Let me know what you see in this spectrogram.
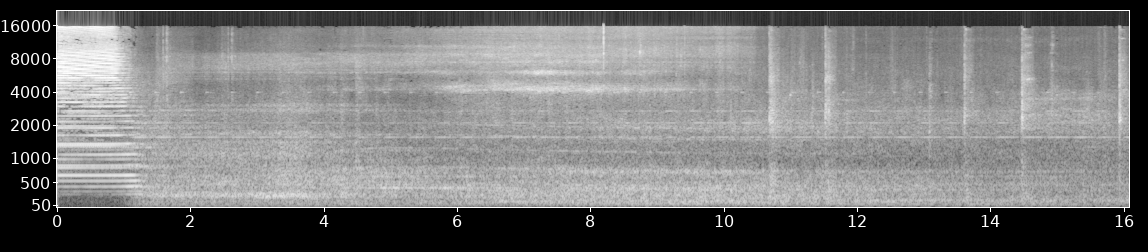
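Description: Diesel locomotive horn sounding, then cutting off about a second in, followed by the locomotive running past close by and its passenger cars rolling after it, with the wheels clicking on the rails in the second half.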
